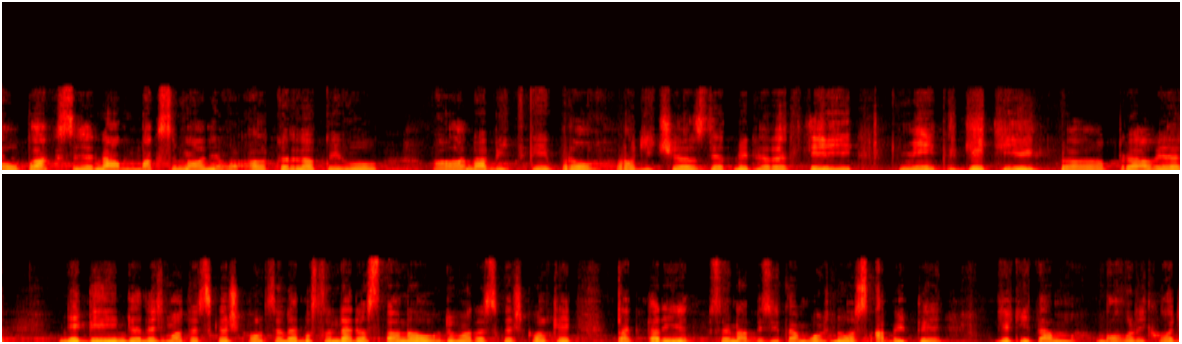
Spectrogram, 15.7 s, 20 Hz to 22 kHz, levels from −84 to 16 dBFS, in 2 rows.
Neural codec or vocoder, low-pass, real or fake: codec, 24 kHz, 1.5 kbps, HILCodec; 10.8 kHz; fake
